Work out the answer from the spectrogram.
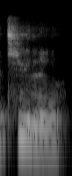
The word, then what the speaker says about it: Cthulhu: The um the the Metallica version called Culu. Well, every time they asked Lovecraft how to pronounce it, he told them something different. He never told them the same way twice because it wasn't supposed to be pronouncable.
